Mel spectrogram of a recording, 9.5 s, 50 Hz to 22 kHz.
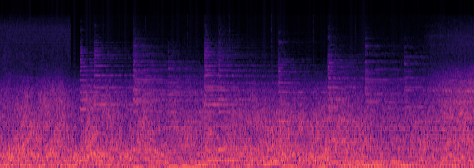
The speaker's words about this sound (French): Et c'est parti pour voler avec l'un des avions les plus incroyables de l'histoire de l'aéronautique, le MiG-25 soviétique en patrouille avec Jean-Loup Chrétien. Et devant moi, c'est direct.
